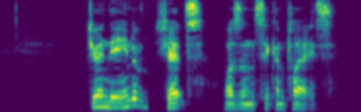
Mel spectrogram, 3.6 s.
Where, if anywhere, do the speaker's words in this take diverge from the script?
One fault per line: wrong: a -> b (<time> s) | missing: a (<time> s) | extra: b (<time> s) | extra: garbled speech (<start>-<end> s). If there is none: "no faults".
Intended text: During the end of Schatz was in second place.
no faults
